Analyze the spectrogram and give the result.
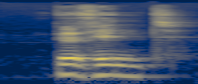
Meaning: inflection of bevinden: 1. first-person singular present indicative 2. second-person singular present indicative 3. imperative
- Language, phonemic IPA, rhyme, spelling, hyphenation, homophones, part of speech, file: Dutch, /bəˈvɪnt/, -ɪnt, bevind, be‧vind, bevindt, verb, Nl-bevind.ogg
